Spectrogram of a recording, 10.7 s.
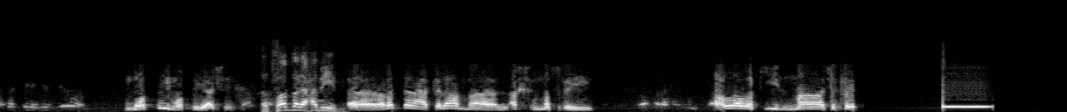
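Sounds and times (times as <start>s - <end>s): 
speech: 1.3s - 6.1s, 7.2s - 8.7s
telephone busy tone after a caller's line is cut off: 9.4s - 10.0s.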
